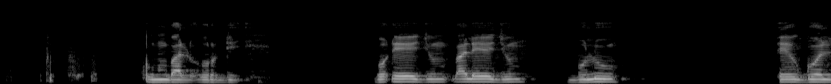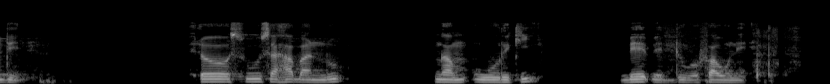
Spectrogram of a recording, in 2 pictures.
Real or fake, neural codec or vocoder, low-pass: real; none; 7.2 kHz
